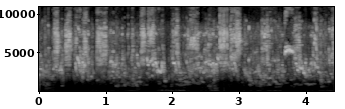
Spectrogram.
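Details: Happy budgies singing and playing: short loud bursts of squeaky chirps and twitters overlapping from several birds, with quick gaps between bursts.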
